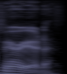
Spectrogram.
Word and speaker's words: Mariota: And I'm wondering if he said it and he's like, guys, it's Finally really said pronounced it Mariota. after 10 Something like years that.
